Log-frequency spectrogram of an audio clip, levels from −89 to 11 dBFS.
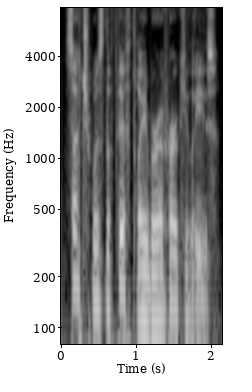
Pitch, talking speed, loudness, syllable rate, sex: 115 Hz, 195 wpm, -17 LUFS, 5.0 syllables/s, male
